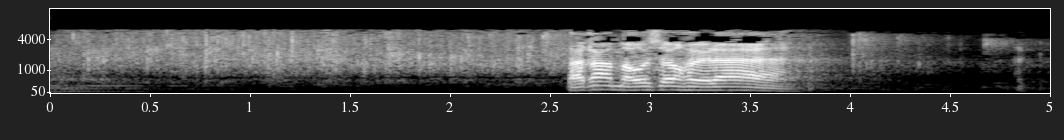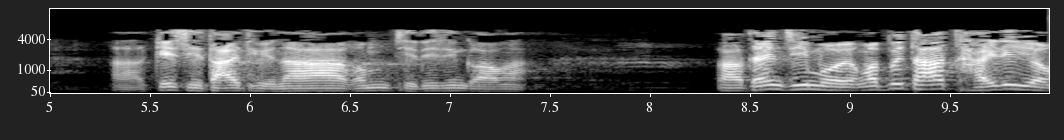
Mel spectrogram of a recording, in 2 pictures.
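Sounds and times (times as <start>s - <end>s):
church congregation applauding: 0.0s - 3.1s
speech: 2.6s - 3.8s, 5.3s - 7.5s, 8.3s - 9.9s.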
